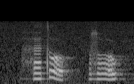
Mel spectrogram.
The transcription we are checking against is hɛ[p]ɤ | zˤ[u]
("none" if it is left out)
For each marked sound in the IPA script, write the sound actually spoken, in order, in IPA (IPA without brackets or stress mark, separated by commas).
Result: t, u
